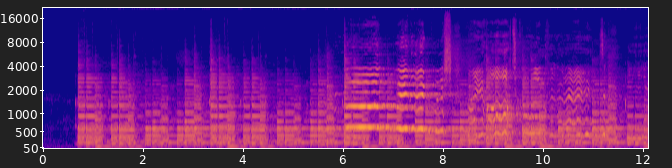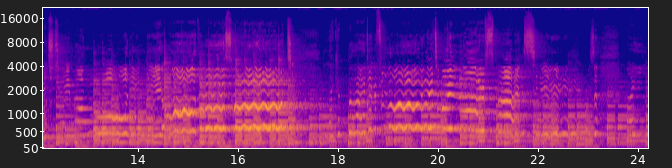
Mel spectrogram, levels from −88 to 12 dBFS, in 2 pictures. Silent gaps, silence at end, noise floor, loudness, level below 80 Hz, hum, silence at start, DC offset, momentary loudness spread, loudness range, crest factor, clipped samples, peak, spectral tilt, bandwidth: none; 0 s; -68 dBFS; -19 LUFS; -66 dBFS; none; 0.7 s; under 0.1%; 18 LU; 13 LU; 18 dB; under 0.1%; -2 dBFS; -4.5 dB/octave; 15.5 kHz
